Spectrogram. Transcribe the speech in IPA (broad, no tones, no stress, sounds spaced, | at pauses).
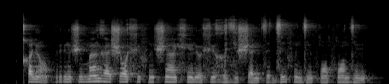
qʰ i ɾʲ ɔ̃ | rʲ ə̃ ʃ i m æ̃ ɣ æ ʃ ɔ xʲ ə f ĩ ʃ æ̃ xʲ æ̃ ɾʲ ɔ xʲ ə ɣ ə zʲ ə ʃ æ ɾʲ ə̃ t͡s i d͡z i f ĩ d͡z ĩ f ɔ̃ f ɔ̃ d͡z ĩ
